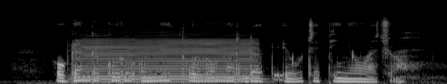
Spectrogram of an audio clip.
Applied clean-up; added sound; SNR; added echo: none; Wind instrument, woodwind instrument; 5 dB; none.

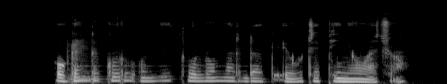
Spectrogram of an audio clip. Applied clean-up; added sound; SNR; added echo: neural mask model DeepFilterNet 3.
